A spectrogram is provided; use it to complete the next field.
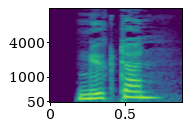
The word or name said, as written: nøgtern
